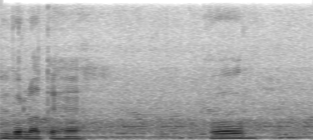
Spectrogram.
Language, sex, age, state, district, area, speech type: Urdu, male, 45-60, Uttar Pradesh, Muzaffarnagar, urban, spontaneous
